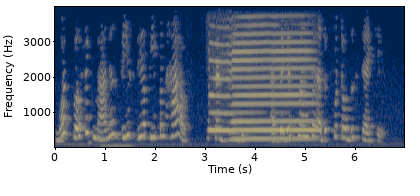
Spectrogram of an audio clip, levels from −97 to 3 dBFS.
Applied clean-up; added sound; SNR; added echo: none; Wind instrument, woodwind instrument; -5 dB; none.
